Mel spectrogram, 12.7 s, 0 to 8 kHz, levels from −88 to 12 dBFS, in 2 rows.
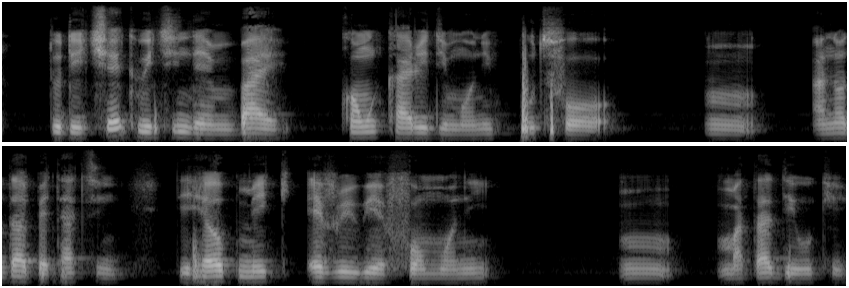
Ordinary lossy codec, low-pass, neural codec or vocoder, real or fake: AAC, 48 kbps; 7.2 kHz; none; real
